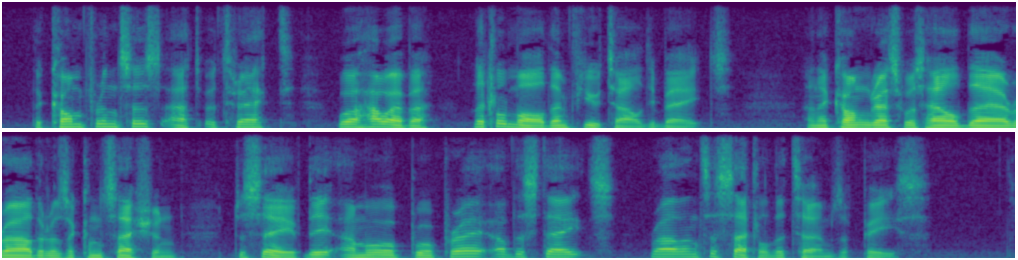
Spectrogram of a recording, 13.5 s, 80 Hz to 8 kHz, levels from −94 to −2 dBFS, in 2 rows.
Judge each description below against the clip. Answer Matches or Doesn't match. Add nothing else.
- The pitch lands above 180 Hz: Doesn't match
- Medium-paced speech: Matches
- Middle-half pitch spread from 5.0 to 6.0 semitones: Doesn't match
